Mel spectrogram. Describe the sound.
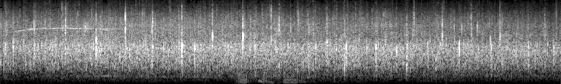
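A church audience applauds parents as they exit down the centre aisle, a soft, continuous patter of many hands clapping evenly throughout.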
